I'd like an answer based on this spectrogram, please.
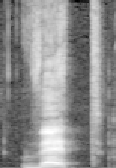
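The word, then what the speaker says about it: ב: You see this bet is pronounced as vet, v sound. Okay. And the remaining are the same. Now, but once we put in the dot, let's look at what happens when you put in the dot. The bet is pronounced as b, boy sound, b sound.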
